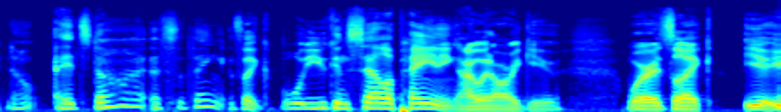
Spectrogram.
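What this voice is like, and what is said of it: Usual voice. Nothing is said of it.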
